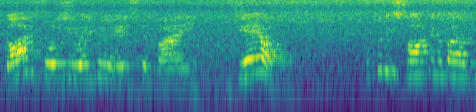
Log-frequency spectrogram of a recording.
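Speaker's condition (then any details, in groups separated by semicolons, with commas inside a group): No condition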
